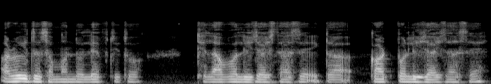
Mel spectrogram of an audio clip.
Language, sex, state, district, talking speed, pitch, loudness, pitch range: Nagamese, male, Nagaland, Kohima, 245 wpm, 120 Hz, -18 LUFS, 115-125 Hz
